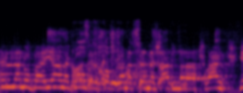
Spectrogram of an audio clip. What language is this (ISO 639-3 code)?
heb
